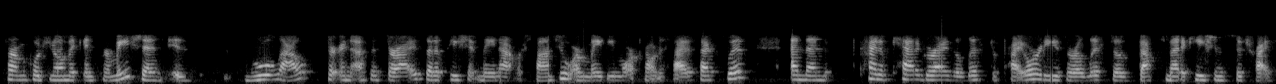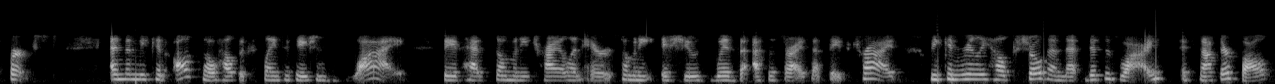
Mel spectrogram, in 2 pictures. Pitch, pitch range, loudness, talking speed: 200 Hz, 185-225 Hz, -26 LUFS, 190 wpm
